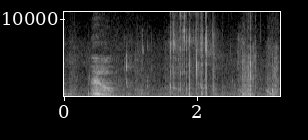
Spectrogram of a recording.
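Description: Crunchy chewing of raw celery, with a loud bite near the start followed by a run of crisp, moist crunches up close, getting busier toward the end; no talking.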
